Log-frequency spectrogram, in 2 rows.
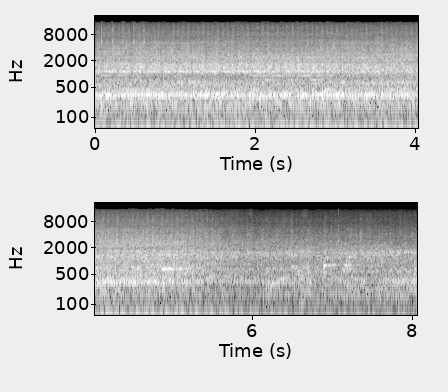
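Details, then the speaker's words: Mercedes-Benz G500L (W463) V8 at idle: a light, quick tick about four times a second on top. It seems to come from low down at the belt-driven accessories, possibly a loose serpentine belt bearing, pump or compressor, not the engine. Cause unconfirmed. "So the serpentine belt has probably got some loose, maybe a loose bearing in there. There's a bit of a ticker and it sounds like it's coming from down here."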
